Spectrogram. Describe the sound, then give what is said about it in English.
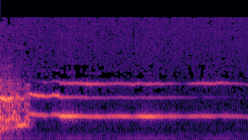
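A single long, sustained howl of a big old wolf holds a steady mournful pitch for several seconds after a brief rough onset, with a faint low hum underneath and no voices. “Bill, listen to that old wolf out there. Sure sounds like a big one.”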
